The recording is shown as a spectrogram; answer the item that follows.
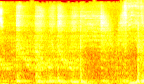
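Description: A house track playing from a Pioneer CDJ, with its steady kick beat and high cymbal strokes. It is broken by a scratch as the jog wheel drags the track back to replay the cymbal that marks a new phrase.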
